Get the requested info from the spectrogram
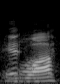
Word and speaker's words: Dubois: Pierre-Luc Dubois, I think is how you pronounce it. – Dubois. Dubois, yeah.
